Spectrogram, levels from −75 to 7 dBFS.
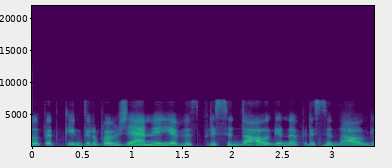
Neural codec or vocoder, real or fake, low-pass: codec, 16 kHz, about 1 kbps, DyCAST, with the encoder's durations; fake; 7.2 kHz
